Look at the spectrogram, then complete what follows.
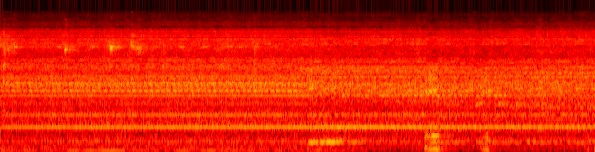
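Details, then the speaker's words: Drilling hardened steel on a milling machine while building a moped dry clutch: steady high-pitched screech with gritty chatter as the bit grinds in; harsh, strained cut that blunted the single-use bit tip. "No tämä oli hyvä poro sehän pysty siihen aika pahaa ääntä piti"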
